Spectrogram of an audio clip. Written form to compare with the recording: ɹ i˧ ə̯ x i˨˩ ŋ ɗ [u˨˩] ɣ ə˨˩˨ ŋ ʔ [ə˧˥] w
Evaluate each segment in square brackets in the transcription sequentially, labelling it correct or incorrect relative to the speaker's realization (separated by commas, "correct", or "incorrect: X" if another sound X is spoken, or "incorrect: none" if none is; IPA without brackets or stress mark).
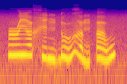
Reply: incorrect: u˨˩˦, incorrect: ə˨˩˦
